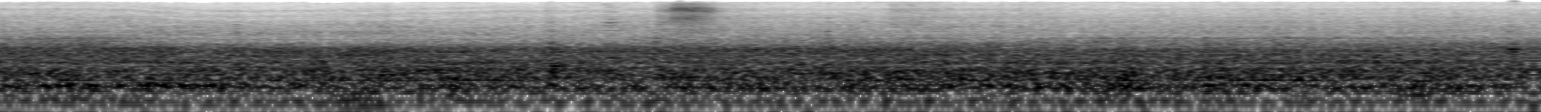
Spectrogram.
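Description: Wind blows steadily and rumbles across open ground.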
